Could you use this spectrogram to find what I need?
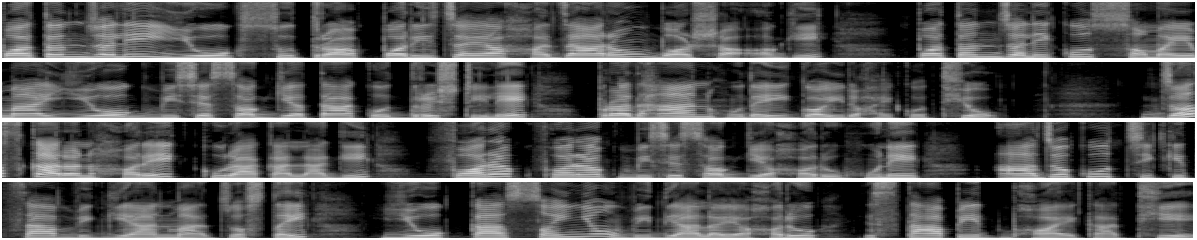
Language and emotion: Nepali, neutral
